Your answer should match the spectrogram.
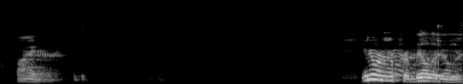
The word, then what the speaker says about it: FHIR: families fast healthcare interoperability resources pronounced fire in order for ability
